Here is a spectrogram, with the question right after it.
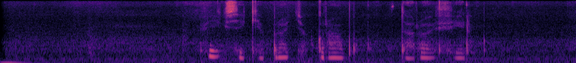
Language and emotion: Russian, sad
